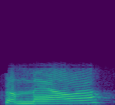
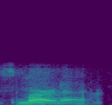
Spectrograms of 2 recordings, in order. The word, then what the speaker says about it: Smyrna: the Atlanta fireboard Center in Samra did I pronounce it right the Samra location Georgia we're at um we're in uh West Atlanta in in Smyrna um it's it's uh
